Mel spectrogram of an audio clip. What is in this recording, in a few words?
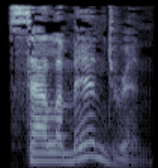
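"salamandrine", British English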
